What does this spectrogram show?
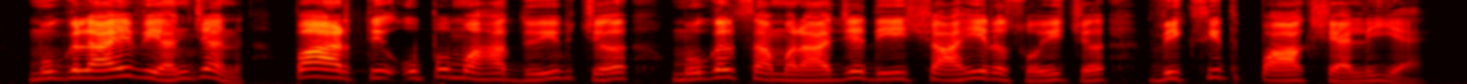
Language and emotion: Dogri, neutral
